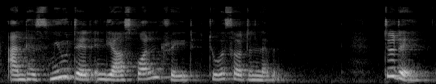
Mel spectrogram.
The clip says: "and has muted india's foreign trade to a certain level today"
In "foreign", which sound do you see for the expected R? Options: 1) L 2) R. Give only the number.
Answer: 1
